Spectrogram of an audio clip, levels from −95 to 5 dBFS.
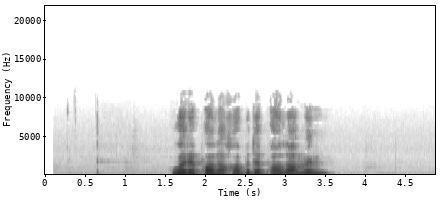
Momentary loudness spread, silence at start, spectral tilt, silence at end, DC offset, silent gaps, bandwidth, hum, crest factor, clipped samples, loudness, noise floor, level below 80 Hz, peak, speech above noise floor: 6 LU; 1.6 s; -6 dB/octave; 1.35 s; under 0.1%; none; 11 kHz; none; 24 dB; under 0.1%; -23 LUFS; -66 dBFS; -48 dBFS; -2 dBFS; 44 dB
